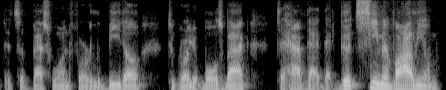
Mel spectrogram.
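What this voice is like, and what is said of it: New York accent. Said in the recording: “You said it with that New York accent.”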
